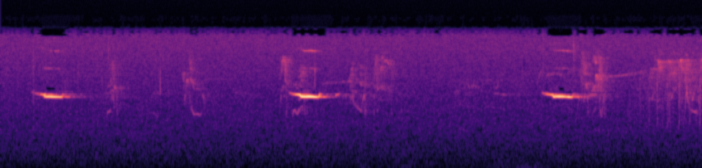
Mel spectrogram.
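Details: Repeated whistles of a White-bellied nothura, song used to attract birds: three level notes about three seconds apart, mixed with scattered chirps from other birds.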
